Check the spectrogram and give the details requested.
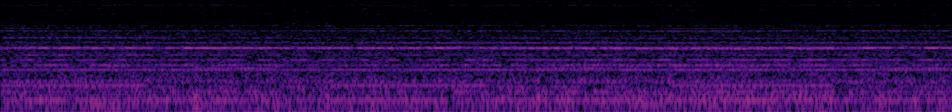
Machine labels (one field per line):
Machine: slide rail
